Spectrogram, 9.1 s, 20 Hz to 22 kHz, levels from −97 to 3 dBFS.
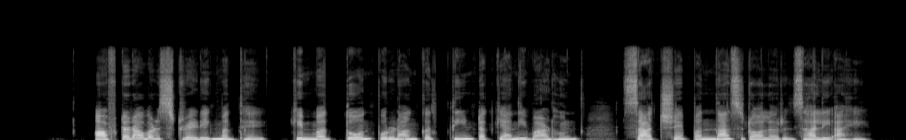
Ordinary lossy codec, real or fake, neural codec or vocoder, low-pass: none; fake; vocoder, 48 kHz, 128 mel bands, Vocos; 14.4 kHz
